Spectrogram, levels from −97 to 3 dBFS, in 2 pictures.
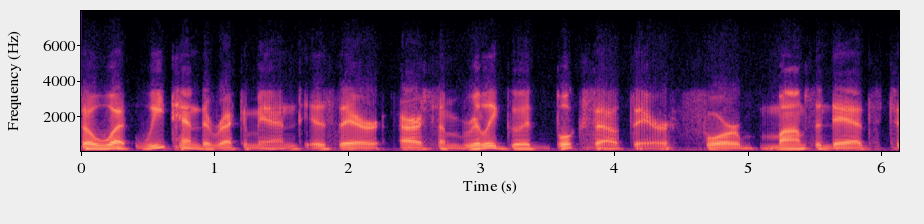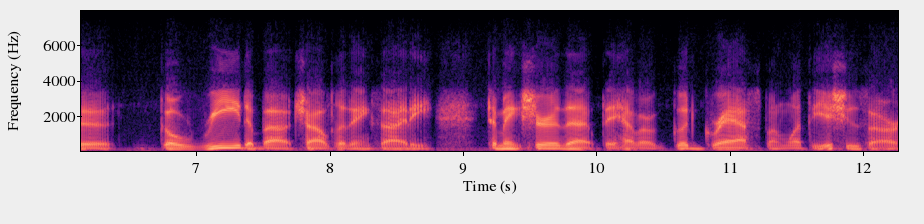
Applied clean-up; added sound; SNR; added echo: none; none; none; none.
